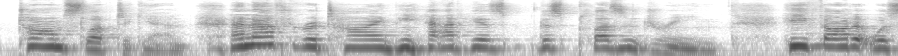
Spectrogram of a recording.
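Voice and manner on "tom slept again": ordinary delivery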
